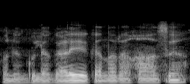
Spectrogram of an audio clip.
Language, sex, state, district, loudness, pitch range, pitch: Bengali, male, Assam, Hailakandi, -17 LUFS, 80-90 Hz, 85 Hz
